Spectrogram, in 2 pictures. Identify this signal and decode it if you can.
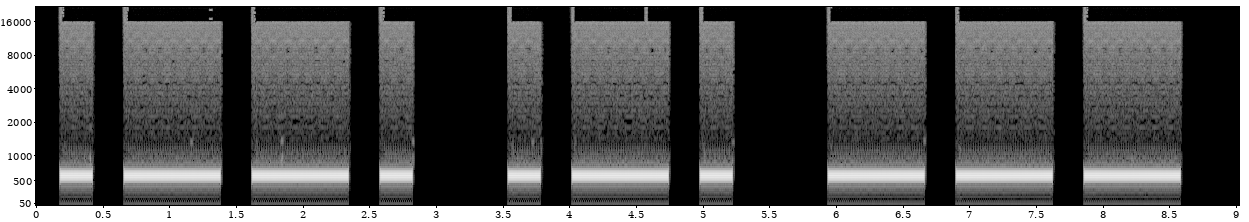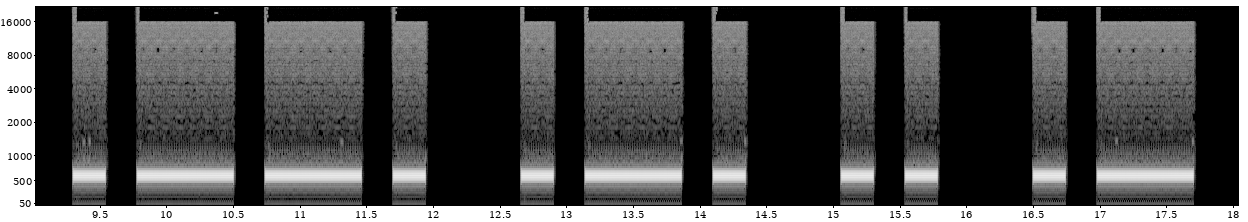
Morse code, heard as a keyed tone, about 5 wpm, 600 Hz. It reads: PROPRIA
